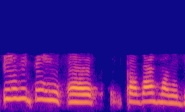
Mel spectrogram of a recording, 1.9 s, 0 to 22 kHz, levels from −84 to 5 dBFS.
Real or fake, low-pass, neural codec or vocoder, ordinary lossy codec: fake; 3.6 kHz; codec, 16 kHz, 1 kbps, FreqCodec, larger model; MP3, 32 kbps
